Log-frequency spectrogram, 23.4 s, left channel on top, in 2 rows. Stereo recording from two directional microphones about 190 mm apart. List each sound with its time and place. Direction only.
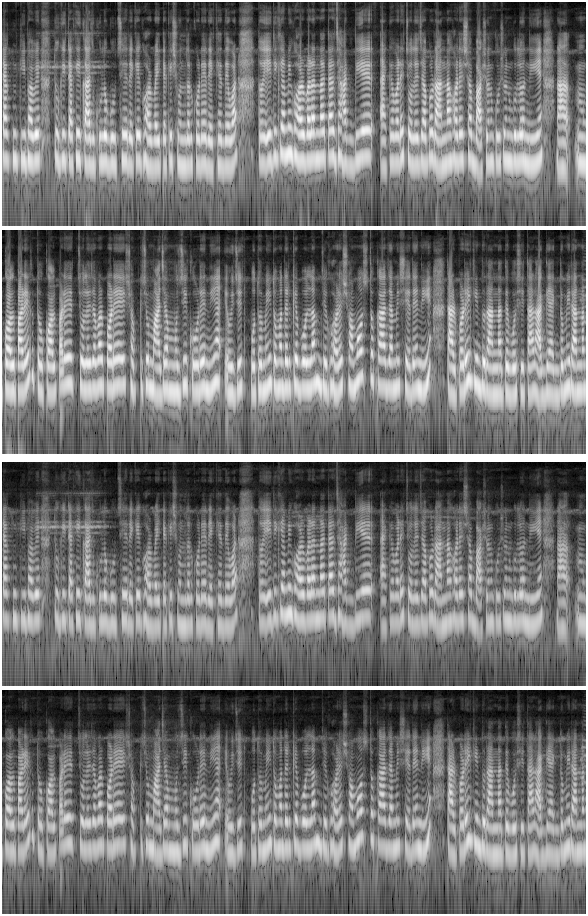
0.0 s a woman's voice: 30° left (ahead or behind)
